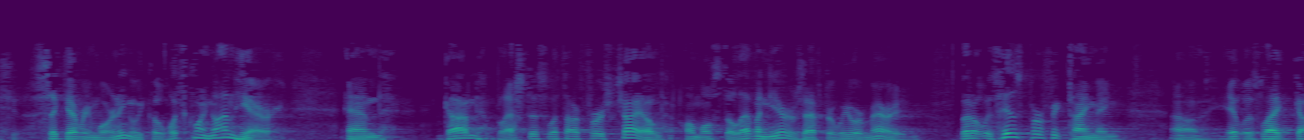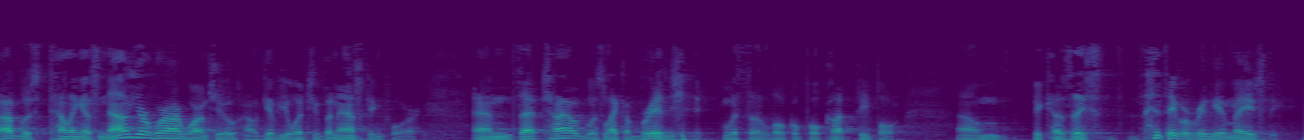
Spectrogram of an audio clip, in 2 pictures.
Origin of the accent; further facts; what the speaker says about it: Burlington, Iowa, United States; born there; also born or lived in St. Louis; I was born in Burlington, Iowa, never lived in Iowa.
